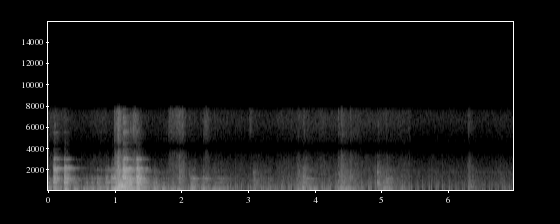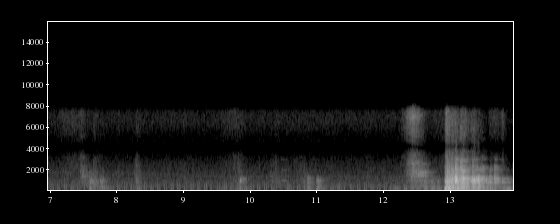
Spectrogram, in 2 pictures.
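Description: A loaded barbell clanks heavily as it is set down.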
